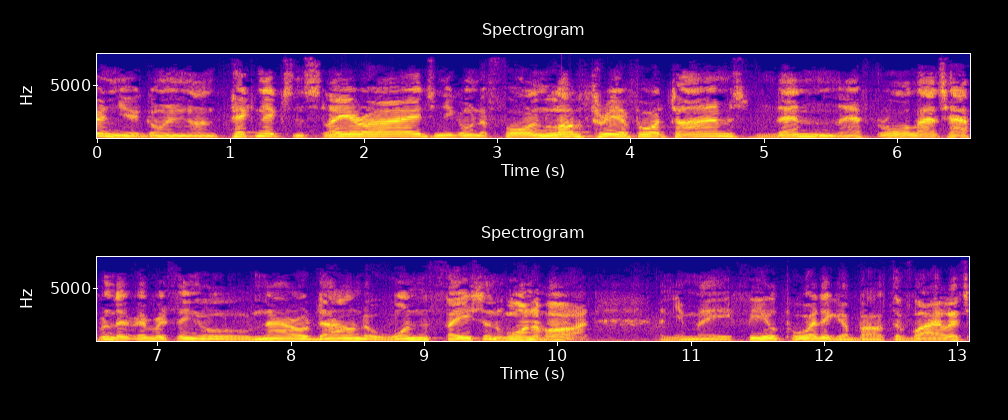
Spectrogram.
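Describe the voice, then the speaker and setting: A man playing a kindly older small-town mayor, gentle and fatherly, in 1940s radio drama style. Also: mid-range voice, lively intonation, normal speed, natural voice. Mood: gentle, amused. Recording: muffled, hissy old radio recording.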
